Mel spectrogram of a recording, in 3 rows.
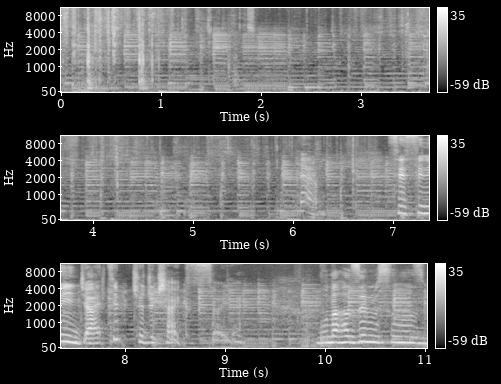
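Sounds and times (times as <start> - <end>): background music of held notes: 0.0 - 11.0.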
